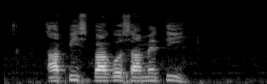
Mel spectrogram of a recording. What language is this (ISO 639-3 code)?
ggg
